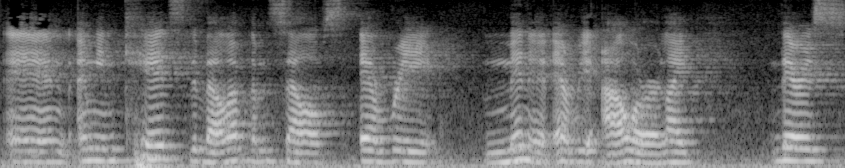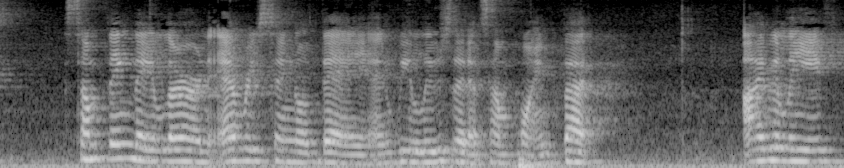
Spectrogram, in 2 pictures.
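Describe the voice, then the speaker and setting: Speaking at a fairly slow pace with a non-native accent, a woman uses a medium pitch and ordinary pitch variation, with audible room echo and noticeable background noise. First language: not English. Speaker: network marketing panelist. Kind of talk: panel talk.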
